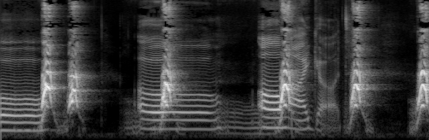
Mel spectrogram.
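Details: Poodle puppy upset that its food is offered on paper, growling and barking indoors: long low growls alternate with sharp high barks, several barks in quick pairs, with a person's exclamations nearby.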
